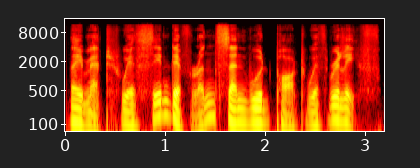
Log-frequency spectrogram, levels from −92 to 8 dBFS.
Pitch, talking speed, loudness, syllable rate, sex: 100 Hz, 170 wpm, -20 LUFS, 4.6 syllables/s, male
